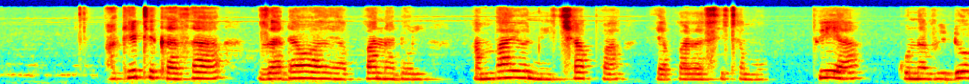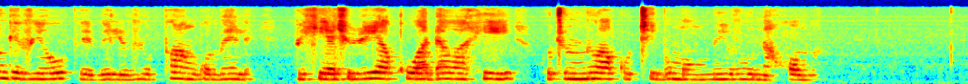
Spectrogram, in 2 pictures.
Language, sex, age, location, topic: Swahili, female, 36-49, Nairobi, health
